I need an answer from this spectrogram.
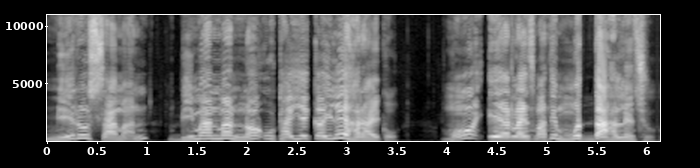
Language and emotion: Nepali, angry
